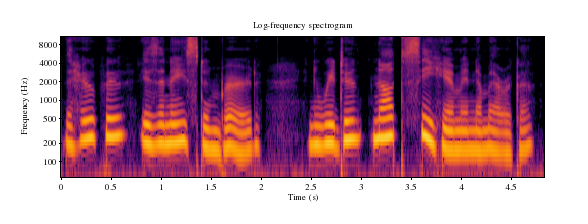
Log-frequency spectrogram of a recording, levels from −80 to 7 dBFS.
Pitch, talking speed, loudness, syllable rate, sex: 195 Hz, 175 wpm, -15 LUFS, 4.7 syllables/s, female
